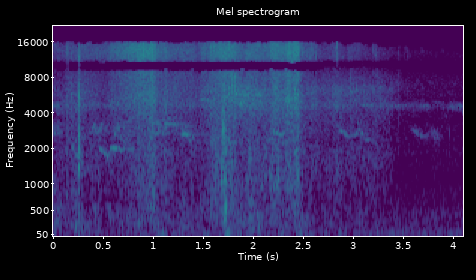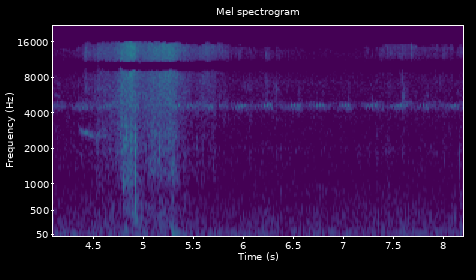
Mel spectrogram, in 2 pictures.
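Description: Near silence: a faint, steady high insect chirring with a few soft bird chirps, and several soft steps or rustles in the first half.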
